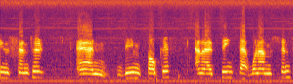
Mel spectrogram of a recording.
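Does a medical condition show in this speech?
Yes: cerebral palsy; from birth, leg spasticity.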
